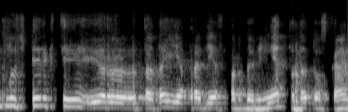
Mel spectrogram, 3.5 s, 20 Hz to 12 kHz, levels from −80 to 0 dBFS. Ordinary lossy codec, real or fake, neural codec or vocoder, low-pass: Opus, 64 kbps; fake; vocoder, 44.1 kHz, 128 mel bands, Pupu-Vocoder; 10.8 kHz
